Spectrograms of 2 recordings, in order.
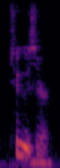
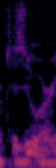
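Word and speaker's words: Tozeur: up from there to a town called tuser or tazoor you'll find it pronounced differently or at least i did and this is a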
